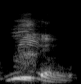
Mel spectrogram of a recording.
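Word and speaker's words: lío: Leo. L-I, accent on the I, O. It's not your zodiac sign.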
